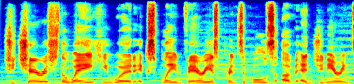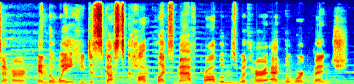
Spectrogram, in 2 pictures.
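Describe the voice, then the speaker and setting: A man streaming, reading story text aloud and breaking off for casual, playful commentary. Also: a little high. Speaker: streamer reacting to game lore. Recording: music playing behind the voice. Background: background music.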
